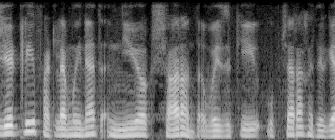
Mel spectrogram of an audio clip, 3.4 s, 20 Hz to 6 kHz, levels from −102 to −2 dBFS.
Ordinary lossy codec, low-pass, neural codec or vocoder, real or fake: Opus, 24 kbps; 5.4 kHz; none; real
